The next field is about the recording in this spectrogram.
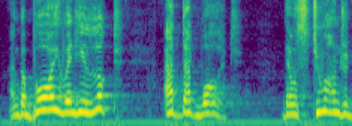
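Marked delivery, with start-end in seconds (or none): none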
